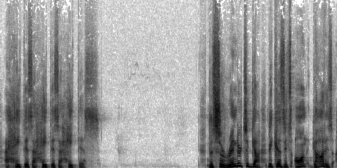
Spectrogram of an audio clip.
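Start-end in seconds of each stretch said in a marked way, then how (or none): 0.1-2.0 grudging complaint. Retold or imitated. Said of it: "it should not be".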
